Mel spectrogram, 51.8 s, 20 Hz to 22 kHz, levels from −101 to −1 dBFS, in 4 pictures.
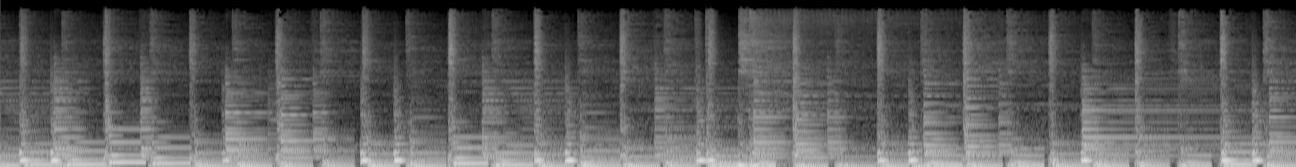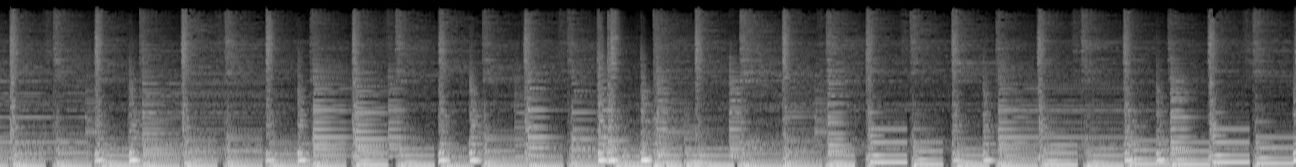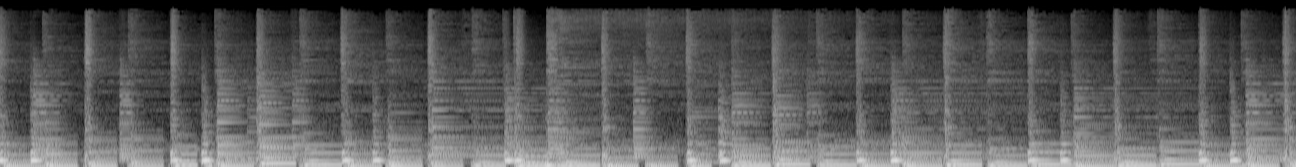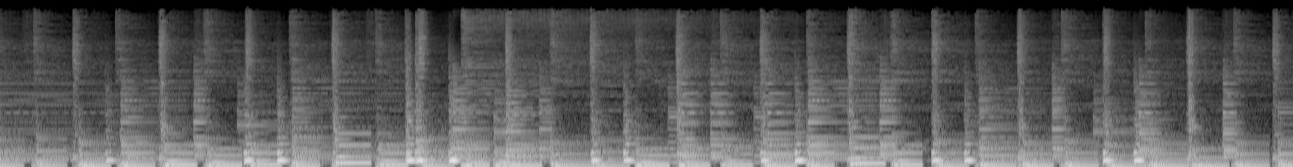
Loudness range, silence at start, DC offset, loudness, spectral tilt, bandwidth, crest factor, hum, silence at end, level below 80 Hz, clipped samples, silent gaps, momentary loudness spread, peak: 2 LU; 0 s; under 0.1%; -28 LUFS; -7 dB/octave; 17 kHz; 16 dB; none; 0 s; -30 dBFS; under 0.1%; none; 6 LU; -10 dBFS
